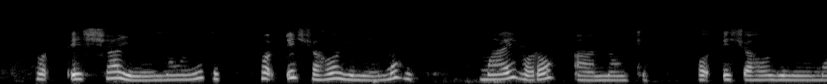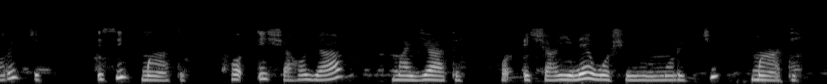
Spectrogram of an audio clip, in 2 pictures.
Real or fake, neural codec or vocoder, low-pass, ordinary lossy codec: real; none; 5.4 kHz; Opus, 24 kbps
